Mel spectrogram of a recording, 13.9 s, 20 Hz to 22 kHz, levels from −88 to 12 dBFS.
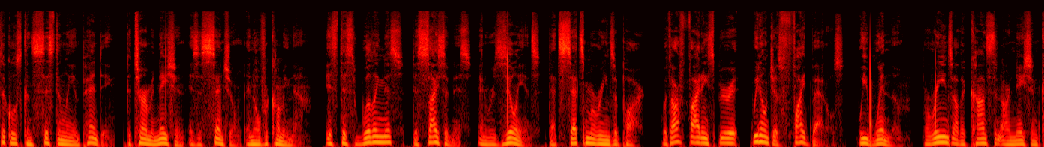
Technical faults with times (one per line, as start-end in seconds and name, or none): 2.21-2.23 loud pop
6.77-6.79 loud pop
11.60-11.62 loud pop
12.47-12.49 loud pop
